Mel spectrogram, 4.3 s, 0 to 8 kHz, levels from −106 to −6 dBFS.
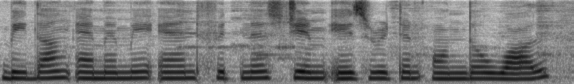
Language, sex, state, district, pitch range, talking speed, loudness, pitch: English, female, Assam, Kamrup Metropolitan, 210-225 Hz, 140 wpm, -17 LUFS, 220 Hz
